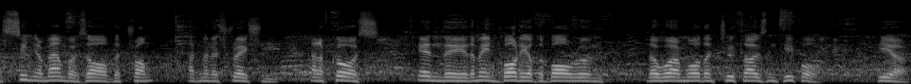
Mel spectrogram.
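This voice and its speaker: A man reporting on location from inside a large hotel ballroom, describing events in a measured way. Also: on the high side. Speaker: news correspondent.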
